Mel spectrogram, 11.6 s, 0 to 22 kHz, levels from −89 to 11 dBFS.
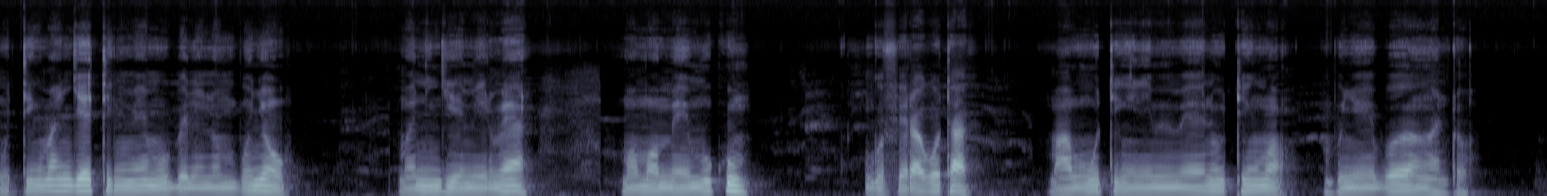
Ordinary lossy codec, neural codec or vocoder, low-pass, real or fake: none; none; none; real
